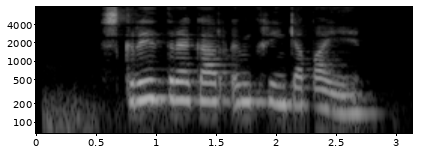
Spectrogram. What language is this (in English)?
Icelandic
